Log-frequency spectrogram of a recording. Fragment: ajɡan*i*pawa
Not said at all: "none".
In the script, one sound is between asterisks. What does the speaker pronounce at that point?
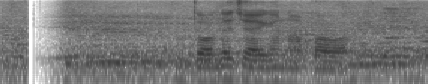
a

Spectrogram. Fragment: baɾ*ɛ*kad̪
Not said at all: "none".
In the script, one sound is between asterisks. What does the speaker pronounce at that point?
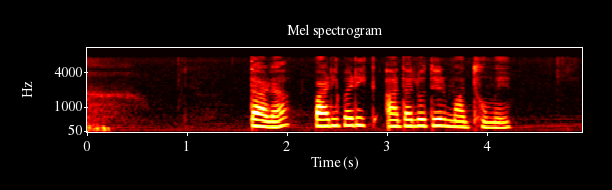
i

